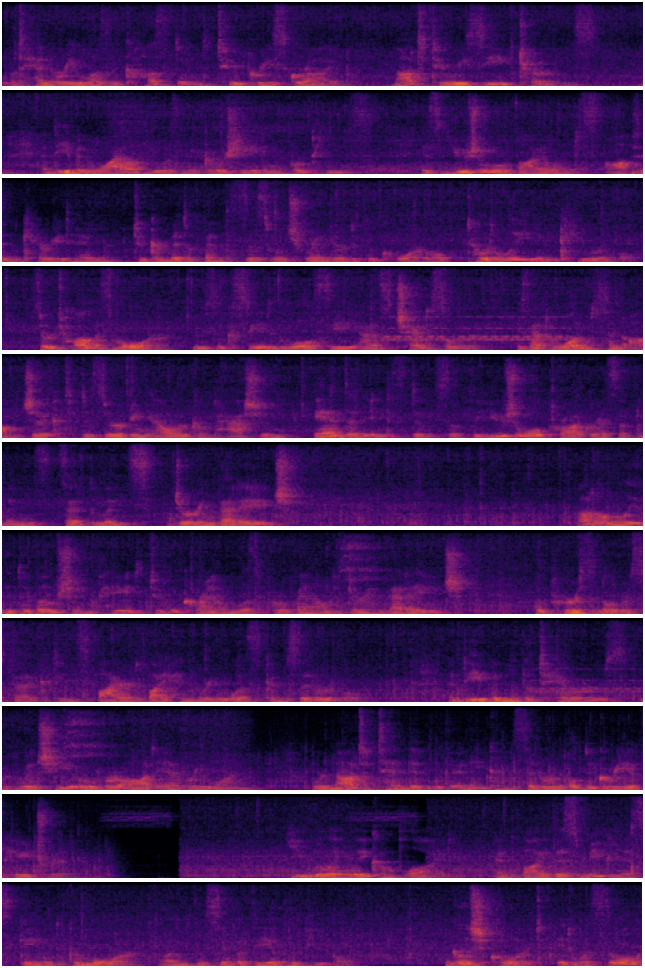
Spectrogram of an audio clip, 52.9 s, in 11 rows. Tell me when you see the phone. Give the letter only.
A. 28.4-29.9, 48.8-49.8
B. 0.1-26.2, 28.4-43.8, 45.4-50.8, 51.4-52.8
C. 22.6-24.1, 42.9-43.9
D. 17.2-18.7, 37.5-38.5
D.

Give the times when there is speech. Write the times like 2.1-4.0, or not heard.
0.1-26.2, 28.4-43.8, 45.4-50.8, 51.4-52.8.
